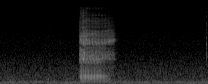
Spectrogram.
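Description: A man's brief throaty vocal sound, under a second long, about a second and a half in; otherwise quiet room tone.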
